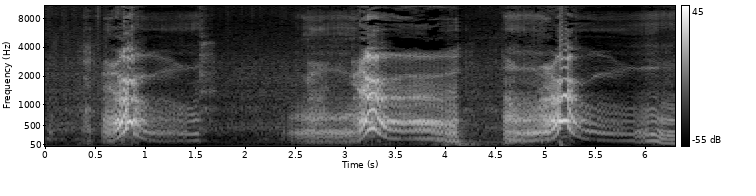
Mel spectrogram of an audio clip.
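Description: Small dog vocalizing three times in whining, grumbling calls that each rise and fall in pitch, the middle one the longest: attention-seeking, wanting up on a lap.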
